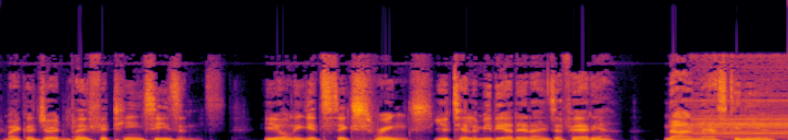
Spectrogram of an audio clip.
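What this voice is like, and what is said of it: Imitates another person's voice. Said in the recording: “doing a Giannis impression”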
